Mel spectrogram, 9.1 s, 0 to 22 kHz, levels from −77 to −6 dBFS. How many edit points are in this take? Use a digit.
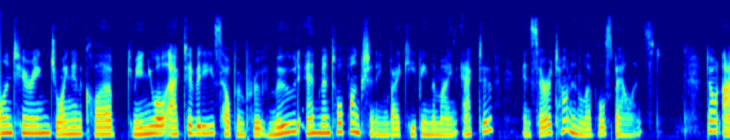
1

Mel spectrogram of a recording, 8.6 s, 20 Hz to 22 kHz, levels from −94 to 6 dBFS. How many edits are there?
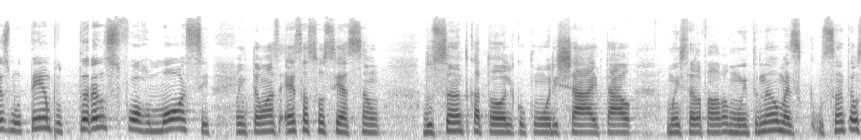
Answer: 1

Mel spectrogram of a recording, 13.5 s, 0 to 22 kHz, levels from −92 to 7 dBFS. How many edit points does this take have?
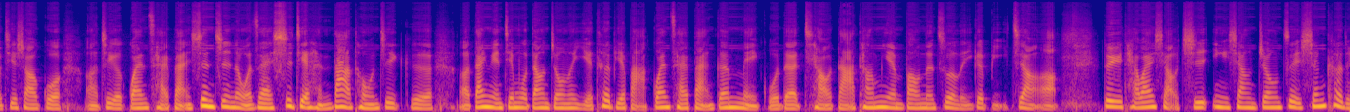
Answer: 1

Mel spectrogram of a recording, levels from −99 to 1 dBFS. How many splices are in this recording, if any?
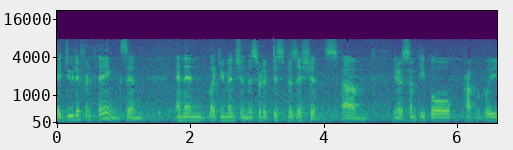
0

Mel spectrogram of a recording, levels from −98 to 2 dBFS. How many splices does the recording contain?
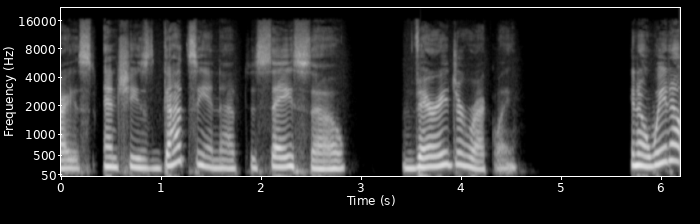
0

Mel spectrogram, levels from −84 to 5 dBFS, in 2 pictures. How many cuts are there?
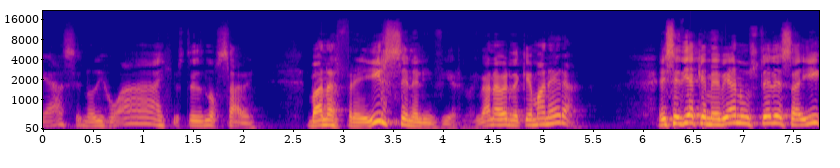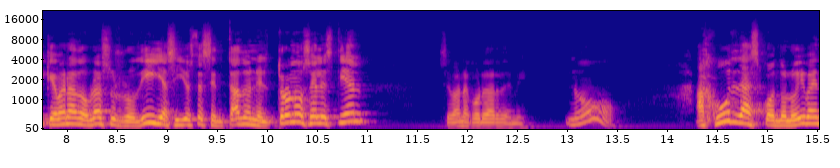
0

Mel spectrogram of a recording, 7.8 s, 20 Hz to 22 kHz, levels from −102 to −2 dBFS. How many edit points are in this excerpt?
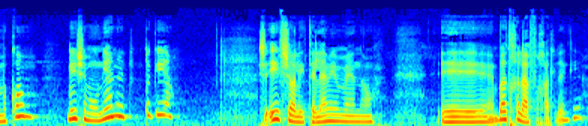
1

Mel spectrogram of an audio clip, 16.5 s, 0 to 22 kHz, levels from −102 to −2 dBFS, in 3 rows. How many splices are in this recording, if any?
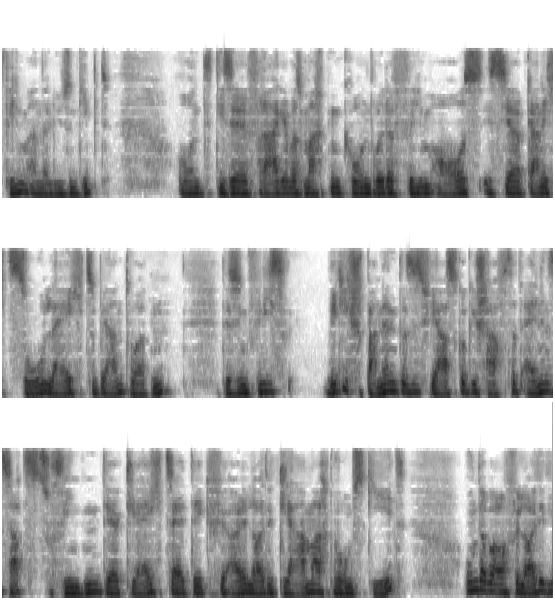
1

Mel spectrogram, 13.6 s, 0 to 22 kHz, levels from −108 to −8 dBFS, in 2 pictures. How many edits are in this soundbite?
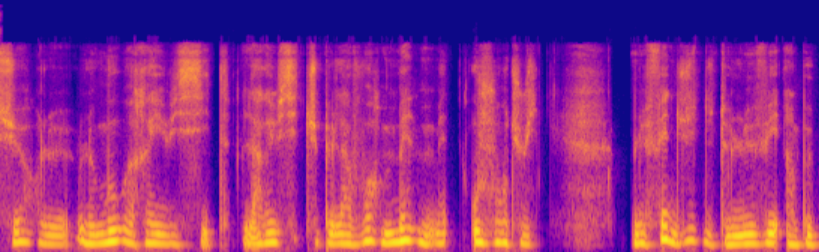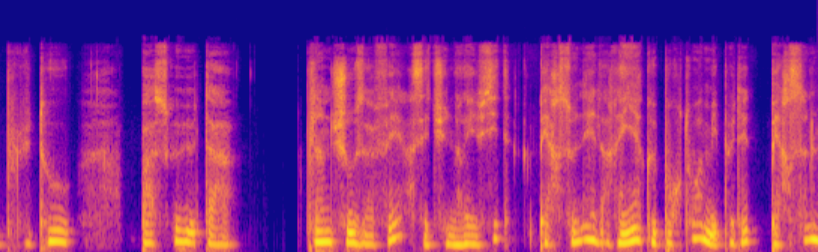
0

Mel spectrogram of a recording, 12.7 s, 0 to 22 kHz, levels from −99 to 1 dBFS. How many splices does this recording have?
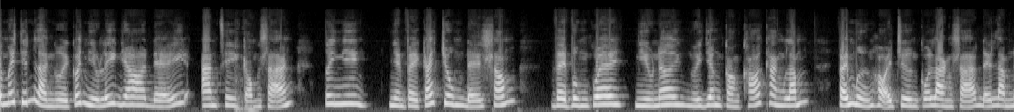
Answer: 1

